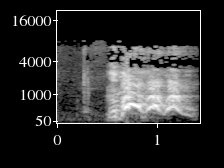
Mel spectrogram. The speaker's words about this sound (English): That was our evil demon dog that we keep around here. She's actually very sweet, but she will eat your face. She don't like the guest.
